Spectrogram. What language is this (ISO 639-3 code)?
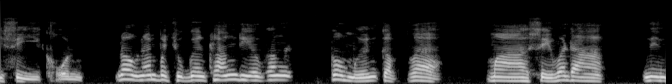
tha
